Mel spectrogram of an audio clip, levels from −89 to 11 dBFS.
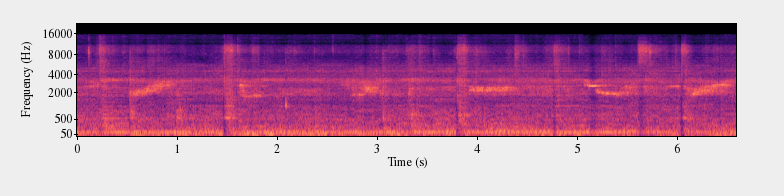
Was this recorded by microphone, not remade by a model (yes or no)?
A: no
